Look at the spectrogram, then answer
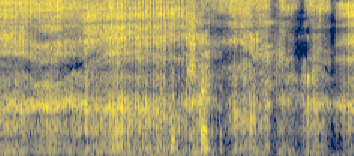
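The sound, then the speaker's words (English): A voice imitates a loud snore, a harsh, rattling, growl-like rasp held steadily for a few seconds, with no other talking. “like a real snore, the way I figure, like a snore is like this. This is the way I think a snore should sound.”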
